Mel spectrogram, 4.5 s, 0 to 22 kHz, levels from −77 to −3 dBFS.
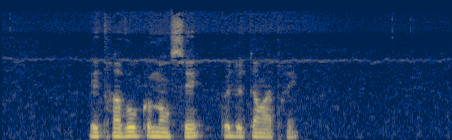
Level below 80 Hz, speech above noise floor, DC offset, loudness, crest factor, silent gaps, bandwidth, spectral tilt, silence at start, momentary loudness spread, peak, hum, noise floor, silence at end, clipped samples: -58 dBFS; 34 dB; under 0.1%; -22 LUFS; 20 dB; none; 16.5 kHz; -6 dB/octave; 0.9 s; 12 LU; -4 dBFS; none; -55 dBFS; 1.55 s; under 0.1%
